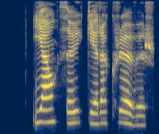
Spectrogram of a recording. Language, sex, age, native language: Icelandic, female, 7, Icelandic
